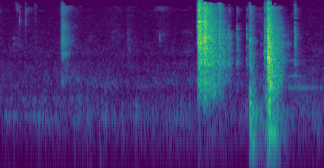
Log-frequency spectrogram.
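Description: A ceramic plate clinks down onto a stovetop.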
